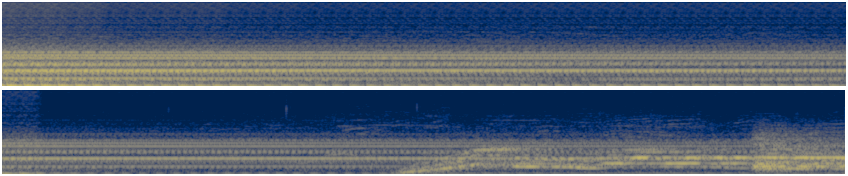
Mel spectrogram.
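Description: Electronic music from a live set: a held synthesizer chord slowly fading, its deep bass cutting out about halfway through, then a synth tone sweeping upward in pitch near the end.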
